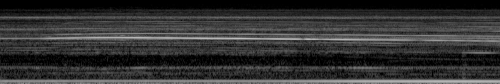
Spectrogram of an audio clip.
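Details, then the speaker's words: Standard 50 Hz, 1500 rpm induction motor on a variable-speed drive in field weakening, overdriven to 400 Hz: high electric whine with low hum, pitch sagging as the motor desynchronizes and slows, too little torque to go faster. "Now we're at 400 Hz and you can hear the motor slowing down. Can hear it desynchroniz in there. So there's actually not enough torque available to go any faster when you do that."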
